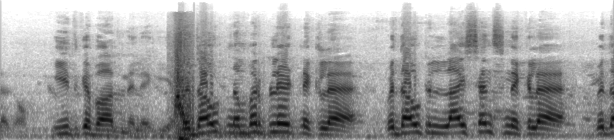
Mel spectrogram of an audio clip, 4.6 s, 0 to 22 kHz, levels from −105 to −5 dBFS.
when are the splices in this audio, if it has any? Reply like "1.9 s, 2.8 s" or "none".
1.2 s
